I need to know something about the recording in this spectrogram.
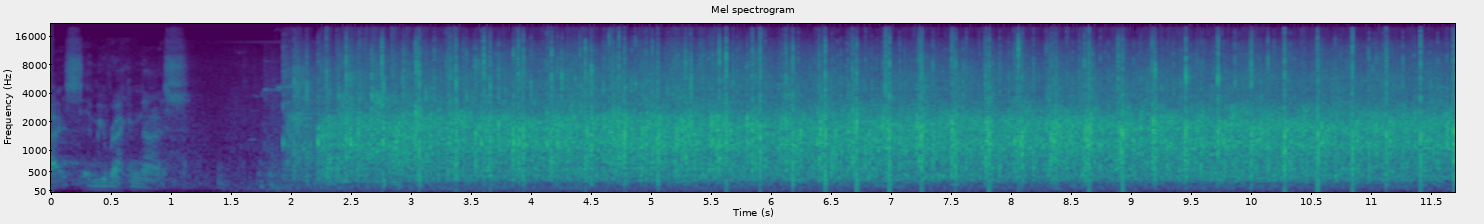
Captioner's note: applause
